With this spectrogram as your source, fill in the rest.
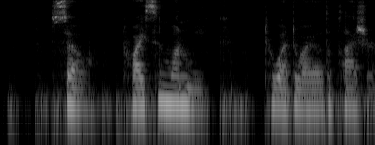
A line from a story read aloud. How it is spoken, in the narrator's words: he asked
